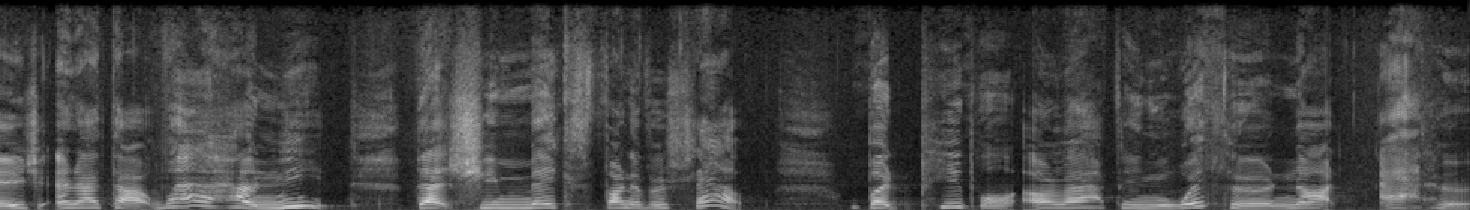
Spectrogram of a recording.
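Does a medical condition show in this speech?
Yes: cerebral palsy.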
